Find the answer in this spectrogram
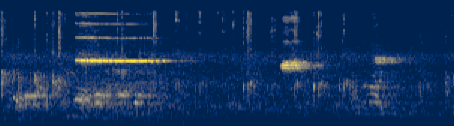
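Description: A referee's whistle gives one loud, steady blast of about a second, starting about a second in. Two shorter, fainter whistle tones follow near the end, over the murmur of voices in the arena.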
